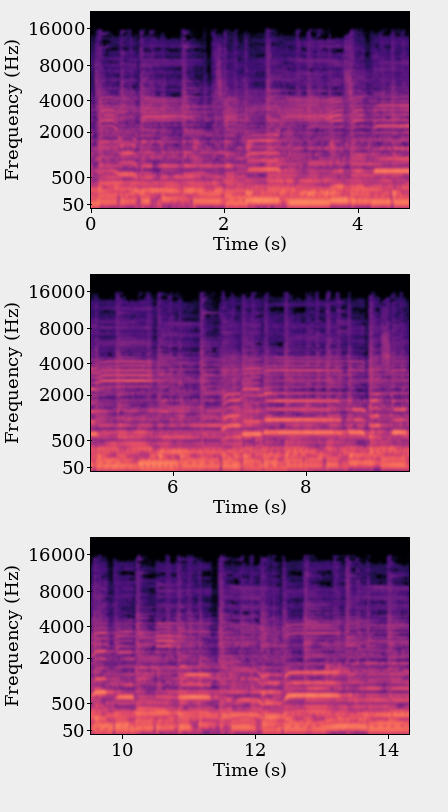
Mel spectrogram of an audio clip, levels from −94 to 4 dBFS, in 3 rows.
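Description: No technical faults can be heard anywhere in the audio, and the signal holds steady throughout without any disruption or damage.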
